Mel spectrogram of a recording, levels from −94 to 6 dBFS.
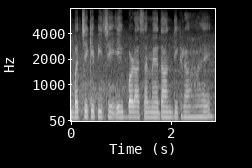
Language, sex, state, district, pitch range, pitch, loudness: Hindi, male, Sikkim, Gangtok, 135-145 Hz, 140 Hz, -20 LUFS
